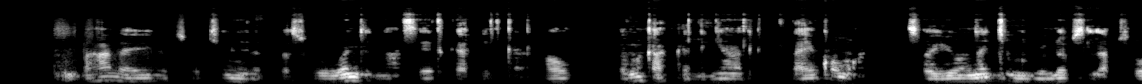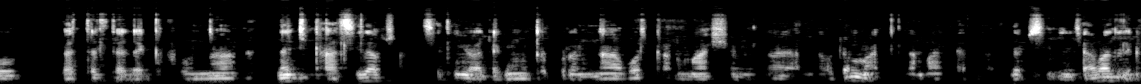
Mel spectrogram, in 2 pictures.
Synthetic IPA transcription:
bahalawilɨβso̞t͡ʃːɪnjɛləbːəsuwɔnd̪ɨnːase̞t̪kʰəbet̪kʼəɾbəw | bəməkʰakːələɲːalkʰʼt̪lajkʼo̞mwa̰l | səjonət͡ʃʼːmɨlulɨβsləβso | bət̪ʰːɨlt̪ʰəd̪əɡːɨfuɨnːanət͡ʃʼkʰasiləβsʼalset̪ʰəɲːwad̪əɡmot̪ʼɨbuɾɨnːawɔlkʼanmaʃɪnɨlːajalːəwd̪ɨmːalkʼləmak̪alːət̪lɨβsinid͡ʒaβad̪ɾəɡ

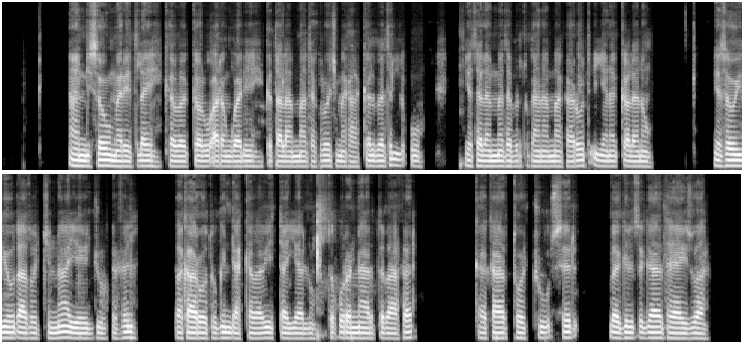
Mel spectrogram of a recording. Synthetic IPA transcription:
ʔand̪ɨsəwməɾe̞t̪lajkʰəβəkʼːəluʔa̰ɾəŋɡʷad̪ekʼɨt̪ʼəlamːat̪ʰəklo̞t͡ʃːməkʰakʰːəlbət̪ʰɨlːɨkʼu | jɛt̪ʰələmːət̪ʰəβɨɾt̪ʰukʰanamːakʰaɾo̞t̪ɨjːɛnəkʼːələnəw | jɛsəwjːɛwʊt̪ʼat̪ʰo̞t͡ʃːɨnːajɛɨd͡ʒukʰɨfɨl | b̥əkʰaɾo̞t̪ʰuɡɨnd̪akːaβaβijɪt̪ʰːajːalːut̪ʼɨkʼuɾɨnːaɨɾt̪ʼɨβafəɾ | kʰəkʰaɾt̪ʰo̞t͡ʃːusɨɾ | bəɡɨlsʼɡaɾt̪ʰəjajɪzwal

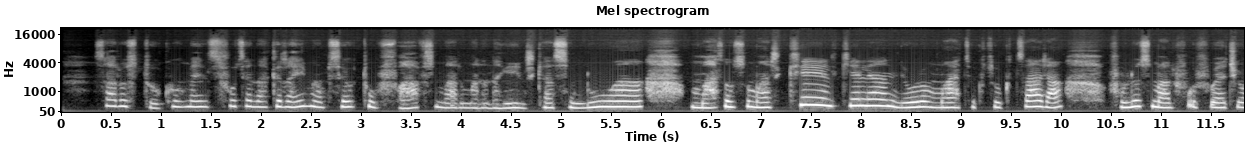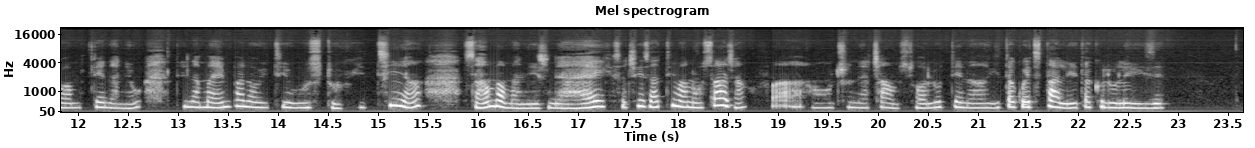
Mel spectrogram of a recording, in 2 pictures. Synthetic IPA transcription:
saɾuzid̪̥ukumajnt͡si̥fut͡sanakiɾajmampi̥sewt̪uv̥afu̥simaɾimananaŋeɳɖ͡ʐikʲəsunuə | masinsumaɾi̥kʰelikʰelaniuɾumat͡suku̥t͡suku̥t͡saɾav̥ulusumaɾifṵfuaʈ͡ʂewamint̪enanewt̪ʰenəmaempanowit̪ʰiuzud̪̥ukuit̪ʰiãz̥ambəmaniɾinaajsaʈ͡ʂizat̪imanosazãfa̰uʈ͡ʂunaʈ͡ʂamiz̥oalut̪enəit̪akuet͡s̪i̥t̪alet̪akululaize

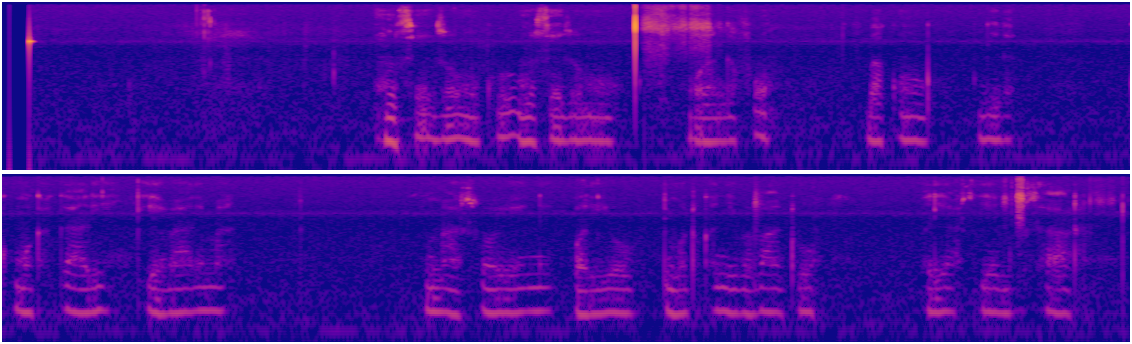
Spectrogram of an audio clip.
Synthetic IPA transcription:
omusḛzoomusḛːzomu | waːŋɡafu | βakumb | ɡila | kʰumukḁɡali | keβalema | emaːsojeːne | walijo̞ | dimoto̞kaniβaβaːntʰu | βaliasijemuβusaːlḁ

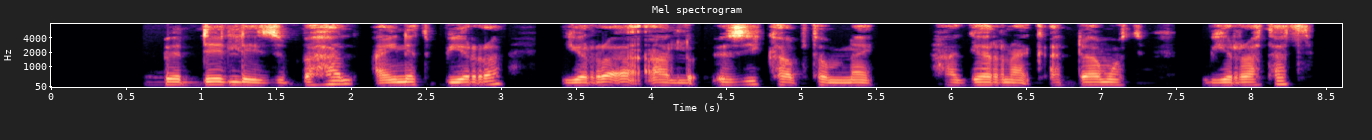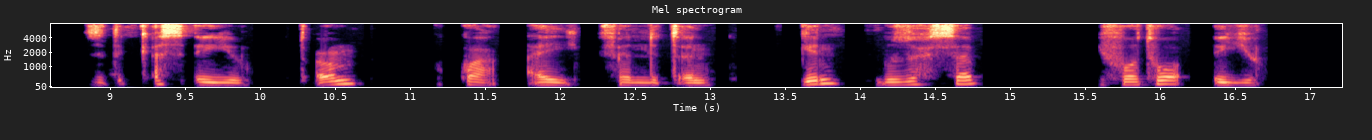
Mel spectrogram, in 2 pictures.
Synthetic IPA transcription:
bɐd̪elezɨbːaɦalʔajnɐt̪biɾa | jɪɾɐʔa̰ʔalːo̞ʔɨzikʰaβt̪ʰo̞mnaj | haɡɐɾnakʼɐd̪amo̞t̪ | biɾat̪ʰat̪ | zɨt̪ʼɨkʼːɐsɨjːu | t̪ʼʕum | ʔɨkʷʰːa | ʔajfɐlːɨt̪ʼɨn | ɡɨn | bʊzuħsɐβ | jɪfot̪ʰwo̞ | ɨjːu

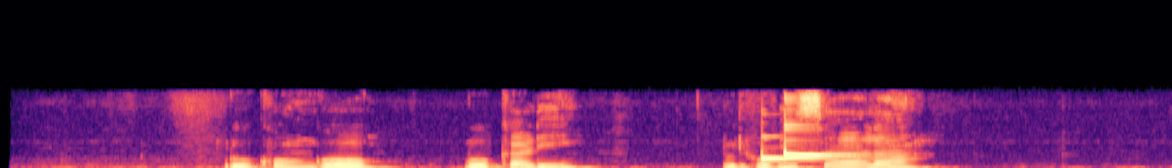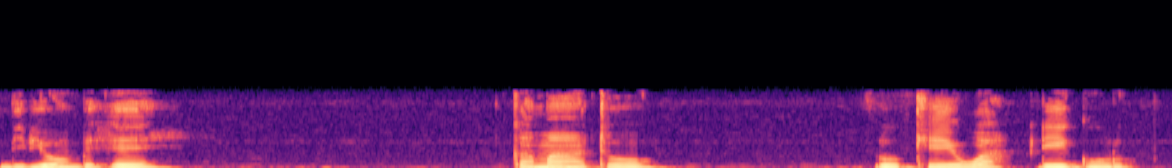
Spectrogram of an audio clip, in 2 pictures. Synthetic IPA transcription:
lukʰoːŋɡo̞ | lukʰali | luliho̞βwiːsaːla | βiβjoːmbe̞he | kamaːto | lukʰeːwaliɡulu

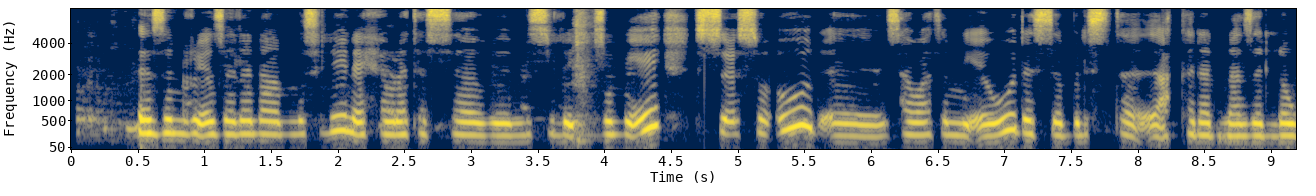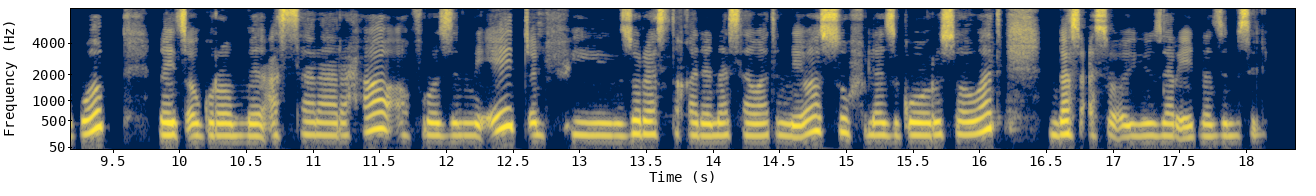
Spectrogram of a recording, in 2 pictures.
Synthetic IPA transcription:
ɨzinɨɾiʔo̞zɐlːɐnamɨslinajħɨβɾɐt̪ʰɐsɐβmɨsliɨjuzɨmːiʔesɨʕsɨʕu | sɐβat̪ɨnːiʔewud̪ɐsɐbɨlst̪ʰɐakʰːɐd̪ad̪nazɐlːɐwo̞mnajt͡sʼɐɡɾo̞mʔa̰sɐɾaɾħaʔafɾo̞zɨnːiʔe̞t͡ʃʼɨnfizuɾjazɨt̪ʰɐ̥xɐd̪ɐnasɐβat̪ɨnɨwosufɨlazɨɡɐβɐɾusɐβat̪ɨnd̪asʕsɐʔɨjːuzɐɾʔenazɨmɨsli

